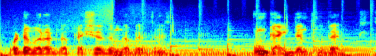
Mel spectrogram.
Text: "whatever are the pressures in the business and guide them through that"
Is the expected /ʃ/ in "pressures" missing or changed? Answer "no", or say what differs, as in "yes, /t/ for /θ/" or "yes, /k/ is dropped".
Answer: no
